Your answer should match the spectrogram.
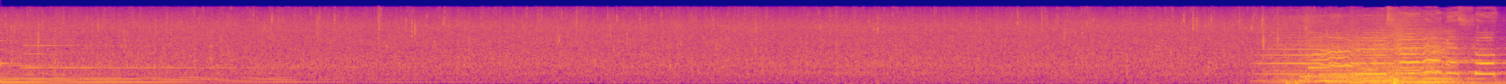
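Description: Steady heavy rain falling on a hard surface, while music fades out over the first few seconds; music swells back in near the end.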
